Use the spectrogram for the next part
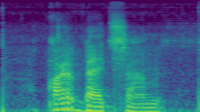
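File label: "arbeidzaam", Dutch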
